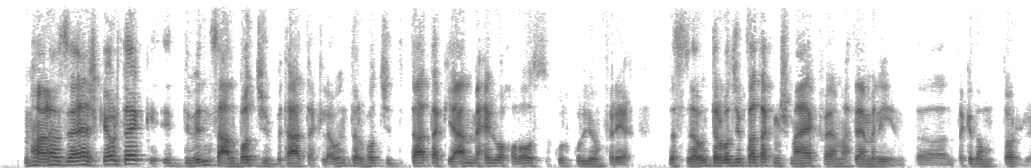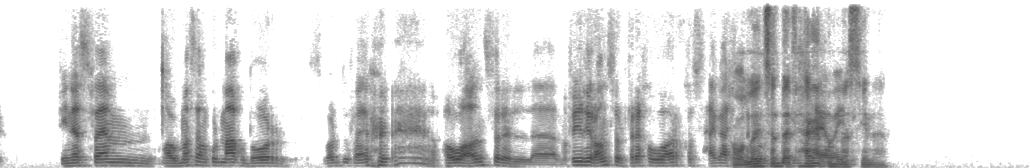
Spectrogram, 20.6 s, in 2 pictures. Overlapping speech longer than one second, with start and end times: 17.6-18.9

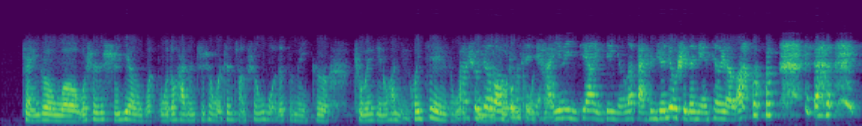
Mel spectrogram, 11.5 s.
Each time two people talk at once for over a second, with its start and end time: 6.1-7.4

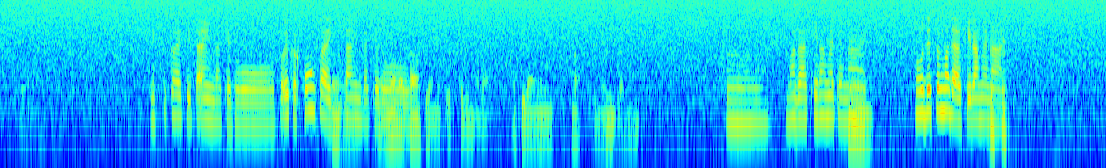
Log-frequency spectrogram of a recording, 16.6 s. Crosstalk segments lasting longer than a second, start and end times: 5.0-6.2

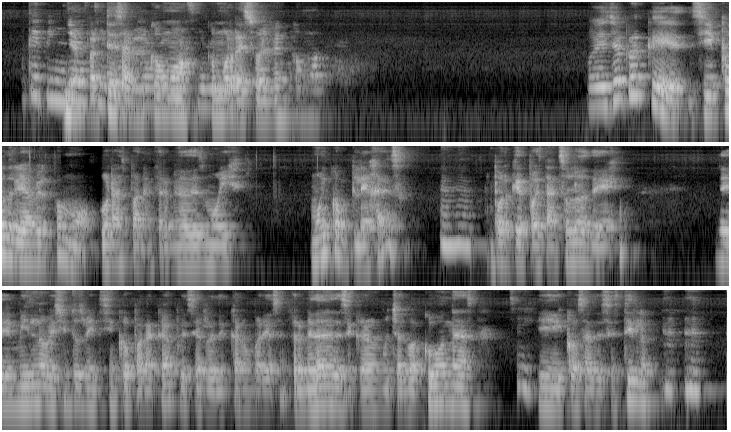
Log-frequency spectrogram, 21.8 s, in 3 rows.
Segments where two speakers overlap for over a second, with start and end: 0.6-2.4

